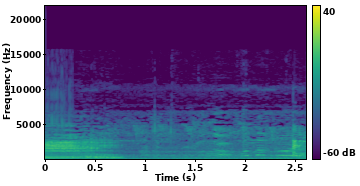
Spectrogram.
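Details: Cattle at the Amraid cattle market in Kapasia, Gazipur, held on Tuesdays ahead of Qurbani; a short harmonic moo opens, then fades into busy crowd chatter and market noise.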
